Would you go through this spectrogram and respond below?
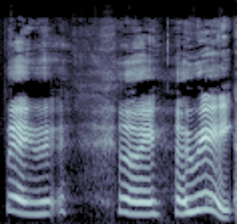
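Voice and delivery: words stretched through a yawn. Real, not acted. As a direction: talk through a big yawn. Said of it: "I managed not to yawn".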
